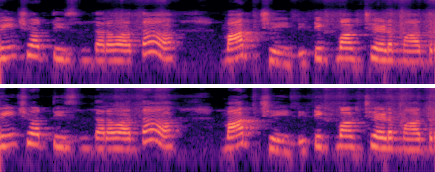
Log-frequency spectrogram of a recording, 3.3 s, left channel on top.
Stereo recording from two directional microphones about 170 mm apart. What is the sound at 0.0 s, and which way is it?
A woman's voice, 5° right (ahead or behind).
